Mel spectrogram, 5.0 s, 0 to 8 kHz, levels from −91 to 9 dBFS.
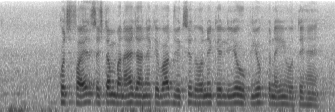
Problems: echo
